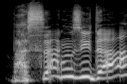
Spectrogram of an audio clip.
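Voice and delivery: high, loud shout of disbelief; shouting into the phone. Acted. Mister Hilarious shouting at his caller in disbelief. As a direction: yell down a bad phone line. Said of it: "schrie er".

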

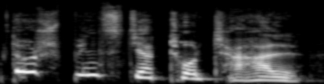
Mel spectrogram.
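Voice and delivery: put-on high child's voice, dismissive; scoffing little girl. A narrator's reading. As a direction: tell him off as a small girl.

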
